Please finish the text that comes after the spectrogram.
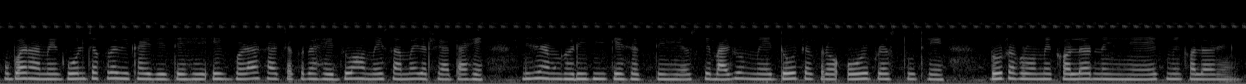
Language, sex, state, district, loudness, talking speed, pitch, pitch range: Hindi, female, Uttar Pradesh, Budaun, -34 LUFS, 200 wpm, 250 Hz, 240-255 Hz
